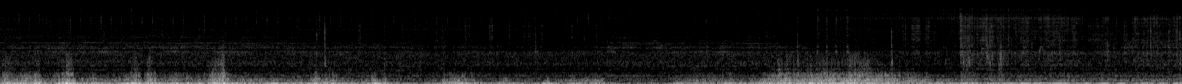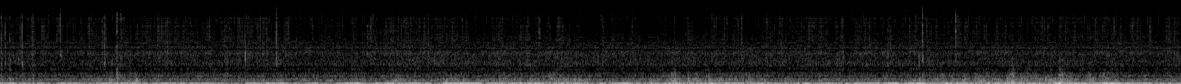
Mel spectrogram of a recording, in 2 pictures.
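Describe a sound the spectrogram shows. Wind buffets loudly outdoors, rumbling steadily.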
